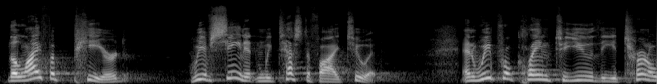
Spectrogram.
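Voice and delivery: solemn, measured Bible reading; scripture reading. Acted. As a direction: read it like holy words to the congregation. Reads scripture aloud.

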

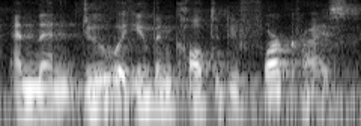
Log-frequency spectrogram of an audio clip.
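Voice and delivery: ordinary delivery

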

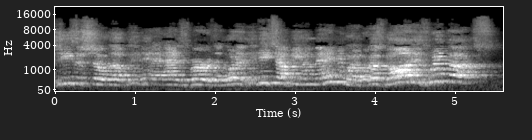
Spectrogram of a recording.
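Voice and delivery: loud, high, sing-song pulpit cadence; climactic preaching. Real, not acted. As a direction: ring it out at the climax.

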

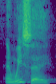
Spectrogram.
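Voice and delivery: ordinary talk

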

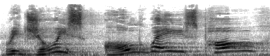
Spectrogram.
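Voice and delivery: a skeptic baffled by the command; doubtful listener. Retold or imitated. Imagined listener questioning Paul's command, incredulous. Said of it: "You might say".

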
